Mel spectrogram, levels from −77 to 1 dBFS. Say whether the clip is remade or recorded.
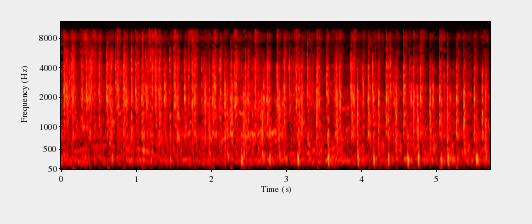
recorded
